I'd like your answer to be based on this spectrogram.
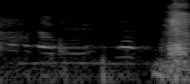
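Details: Person who just woke up with nose trouble and keeps trying to sneeze: soft, strained voicing and catching breaths build up, ending in one sudden, forceful burst of air. Sneeze.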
